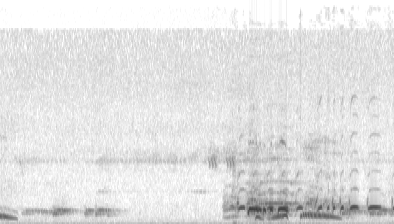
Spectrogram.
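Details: Local zebra dove in song, suited to luring a rival into replying: soft, low coos at first, then after a pause a loud, fast run of clipped, bubbling coo notes mixed with lower swooping tones.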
